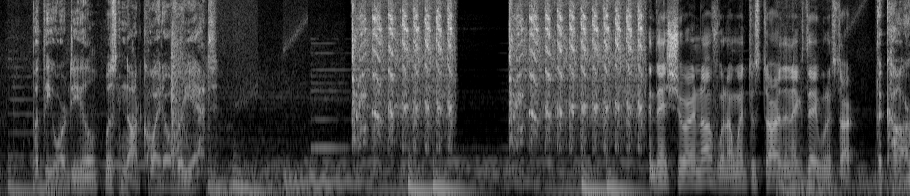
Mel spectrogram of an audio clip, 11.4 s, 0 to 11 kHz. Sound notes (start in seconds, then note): 4.6 engine sputtering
